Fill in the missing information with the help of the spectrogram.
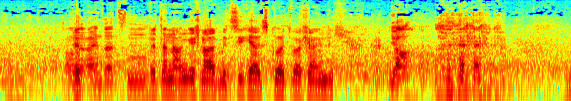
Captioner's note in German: Lachen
